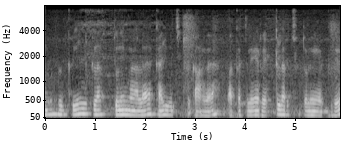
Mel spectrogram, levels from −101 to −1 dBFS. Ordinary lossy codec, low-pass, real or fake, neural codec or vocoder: none; 7.2 kHz; fake; codec, 16 kHz, 8 kbps, FunCodec, trained on Chinese and English, 25 frames a second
